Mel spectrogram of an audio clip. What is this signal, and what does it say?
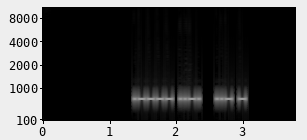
Morse code, heard as a keyed tone, about 36 wpm, 690 Hz. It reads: 1F UT
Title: Field Day Exchanges Encore - 35wpm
